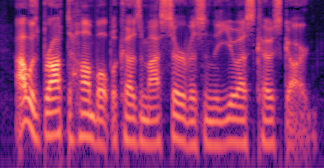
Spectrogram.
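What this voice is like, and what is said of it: Texan accent. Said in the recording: “you could probably tell from my accent anyhow, that I'm not from around here. I was raised in Texas.”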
